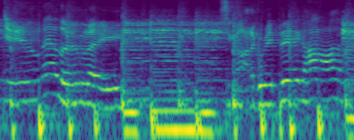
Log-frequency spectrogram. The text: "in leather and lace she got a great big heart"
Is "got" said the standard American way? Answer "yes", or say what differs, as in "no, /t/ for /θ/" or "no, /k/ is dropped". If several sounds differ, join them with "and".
yes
